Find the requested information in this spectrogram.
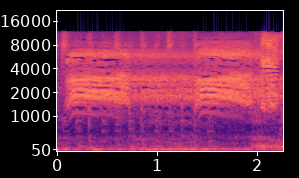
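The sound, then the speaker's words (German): Crows cawing over Kreuzberg: a dense, continuous chorus of harsh, rasping caws that fills the whole stretch at a steady, loud level, with no voices. “Schwarze Krähen kreisen über Kreuzberg.”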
